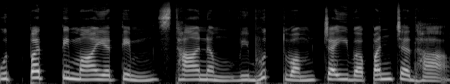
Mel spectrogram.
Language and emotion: Kannada, neutral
